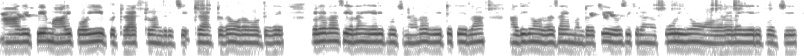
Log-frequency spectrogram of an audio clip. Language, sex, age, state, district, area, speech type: Tamil, female, 30-45, Tamil Nadu, Namakkal, rural, spontaneous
